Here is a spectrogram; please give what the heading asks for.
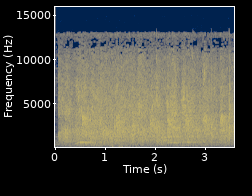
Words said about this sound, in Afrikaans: Ja, dit kan seker dit ook wees. Dis 'n goeie een, gee hom 'n hande klap.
